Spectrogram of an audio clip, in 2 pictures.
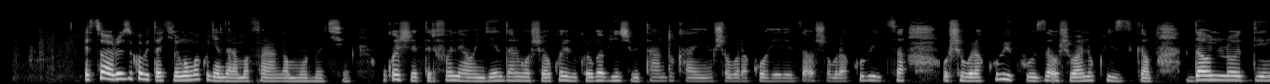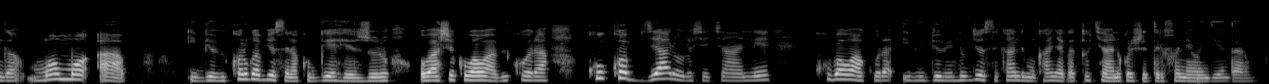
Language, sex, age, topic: Kinyarwanda, female, 18-24, finance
